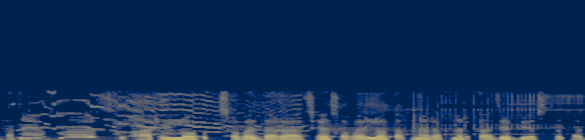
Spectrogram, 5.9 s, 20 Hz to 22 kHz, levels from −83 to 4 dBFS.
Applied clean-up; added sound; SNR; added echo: classical method spectral subtraction.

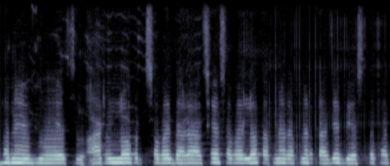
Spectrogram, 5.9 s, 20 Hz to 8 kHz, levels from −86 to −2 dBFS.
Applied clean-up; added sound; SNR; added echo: neural separator model SepFormer DNS4.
